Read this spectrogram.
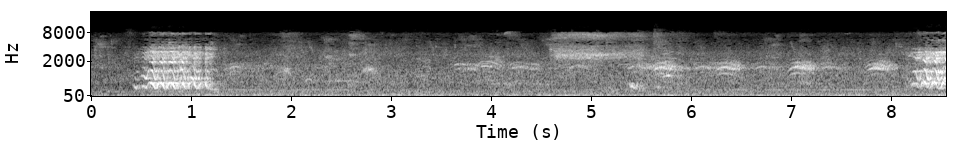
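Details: Giant panda Meng Lan bleating, recorded 2022.05.18: three loud, harsh, harmonic bleats, each about half a second to a second long, separated by quieter stretches with faint chirps and background hum.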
